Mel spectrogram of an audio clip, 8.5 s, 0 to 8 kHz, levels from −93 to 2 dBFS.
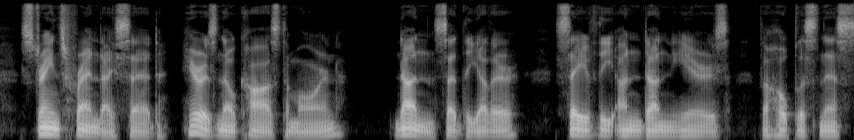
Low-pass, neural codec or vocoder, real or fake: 7.2 kHz; none; real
